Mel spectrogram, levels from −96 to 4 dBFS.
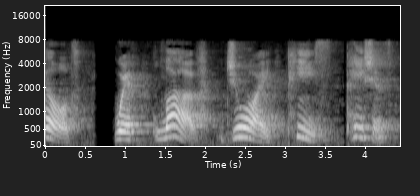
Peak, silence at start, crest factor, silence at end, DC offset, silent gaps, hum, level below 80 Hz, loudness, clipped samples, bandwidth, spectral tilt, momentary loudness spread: -4 dBFS; 0 s; 18 dB; 0.05 s; under 0.1%; 0.65-0.84 s; none; -68 dBFS; -21 LUFS; under 0.1%; 8 kHz; -2.5 dB/octave; 16 LU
